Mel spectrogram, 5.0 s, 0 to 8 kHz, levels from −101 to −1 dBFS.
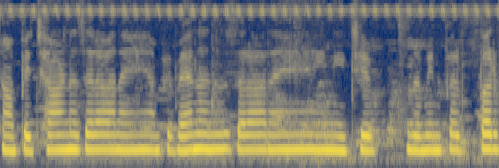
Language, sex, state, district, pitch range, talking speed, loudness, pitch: Hindi, female, Bihar, West Champaran, 225-235 Hz, 215 wpm, -14 LUFS, 230 Hz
